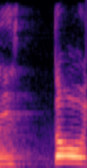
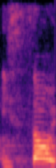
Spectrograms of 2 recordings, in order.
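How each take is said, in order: First: The middle consonant sounds like d. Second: The middle consonant sounds like a tense s. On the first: The speaker calls it wrong. "이렇게 발음이 될 만한 근거가 있나요? 없죠" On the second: The speaker calls it right. "쌍시옷을 뒤로 옮겨서"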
